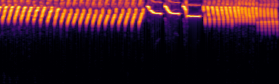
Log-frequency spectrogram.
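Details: Long rolling canary song used as a master for songbirds: a steady rapid trill of high notes, a few swooping whistles, then another fast roll that drops slightly in pitch.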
